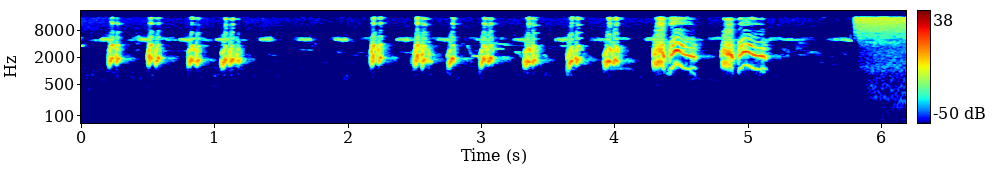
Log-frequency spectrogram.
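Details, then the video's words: Northern mockingbird of North America: a string of about a dozen rough, repeated chattering notes at a steady pace, then two sweeping whistled notes, ending with a hiss. "Veja o canto do pássaro, ave zombeteira"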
